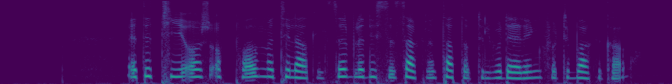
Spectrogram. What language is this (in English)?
Norwegian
